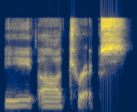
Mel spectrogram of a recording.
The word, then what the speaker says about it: Beatrix: It's not hard to say all 3 syllables. Beatrix.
